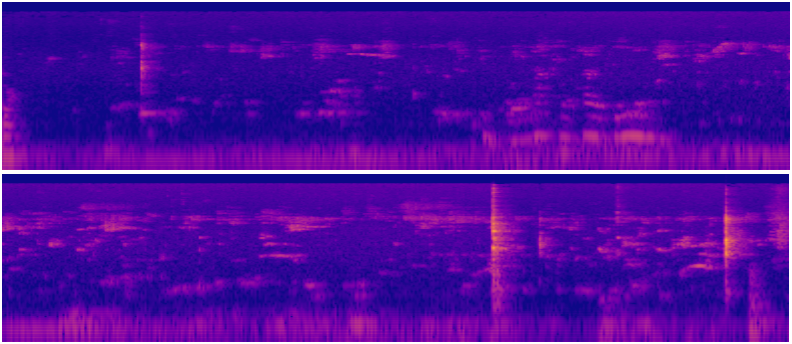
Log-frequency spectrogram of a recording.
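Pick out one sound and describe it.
Metal tongs clink against a plate.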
